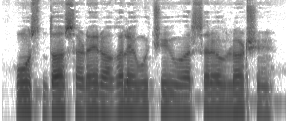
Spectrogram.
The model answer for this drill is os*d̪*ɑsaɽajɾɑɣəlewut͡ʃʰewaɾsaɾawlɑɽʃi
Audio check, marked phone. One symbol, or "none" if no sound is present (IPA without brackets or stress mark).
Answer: d̪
